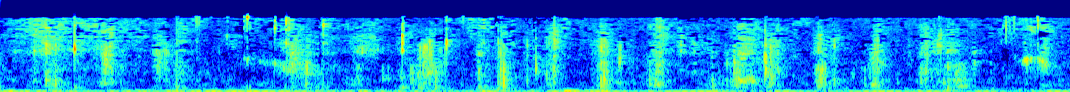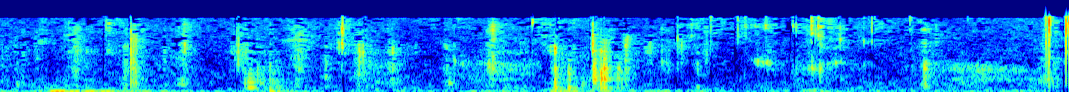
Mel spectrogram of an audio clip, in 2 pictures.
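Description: Close-miked sticky, wet squishing and many small clicks as a soft mochi filled with strawberry and red bean paste is pulled apart and handled, then bitten and chewed near the end.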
